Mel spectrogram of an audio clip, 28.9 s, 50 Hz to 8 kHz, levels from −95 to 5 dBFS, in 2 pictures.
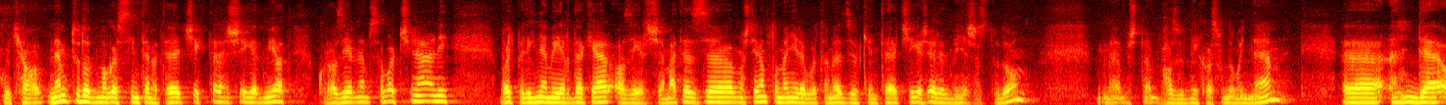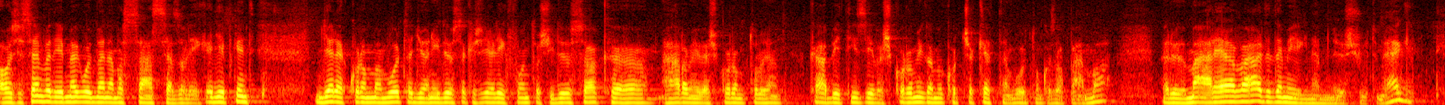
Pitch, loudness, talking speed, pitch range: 135 Hz, -21 LUFS, 175 wpm, 125-145 Hz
